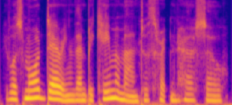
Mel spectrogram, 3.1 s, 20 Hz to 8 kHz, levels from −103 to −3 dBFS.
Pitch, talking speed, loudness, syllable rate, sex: 175 Hz, 230 wpm, -18 LUFS, 5.5 syllables/s, female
